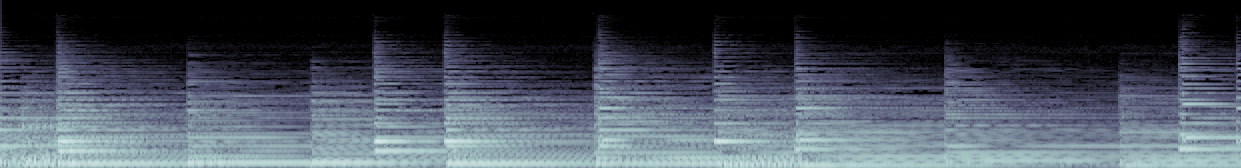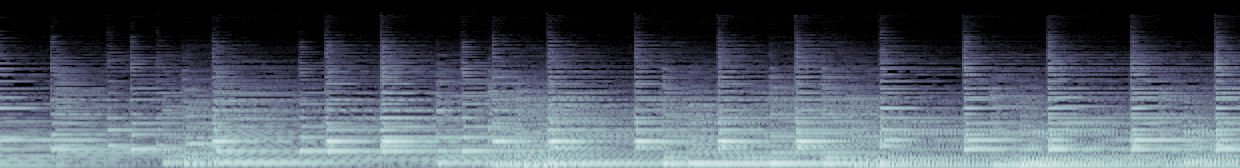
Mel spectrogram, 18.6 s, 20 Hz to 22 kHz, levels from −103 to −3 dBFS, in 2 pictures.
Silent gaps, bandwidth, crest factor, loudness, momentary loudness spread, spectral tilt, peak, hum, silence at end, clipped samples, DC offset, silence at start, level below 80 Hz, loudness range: none; 8 kHz; 16 dB; -22 LUFS; 9 LU; -8.5 dB/octave; -4 dBFS; none; 0 s; under 0.1%; under 0.1%; 0 s; -30 dBFS; 6 LU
